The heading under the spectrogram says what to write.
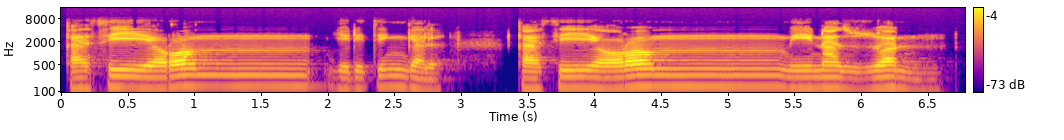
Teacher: Jadi di sini katsiran, di sini hukum bacaannya adalah idgham bigunnah. Jadi di sini berdengun ya.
